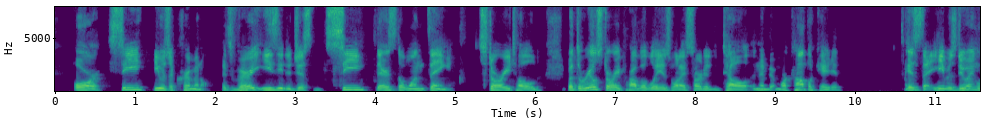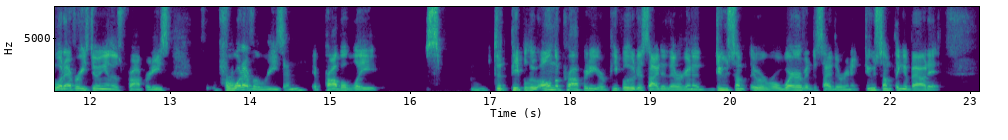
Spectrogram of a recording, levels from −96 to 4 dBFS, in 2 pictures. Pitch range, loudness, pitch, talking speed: 115-145 Hz, -27 LUFS, 135 Hz, 210 wpm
